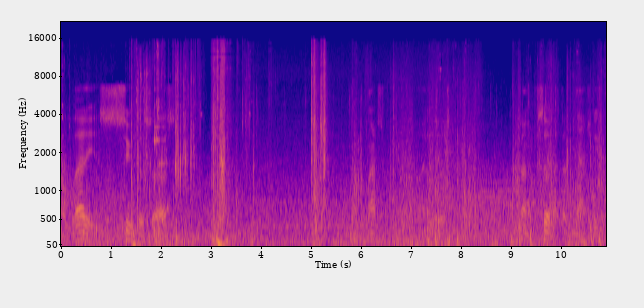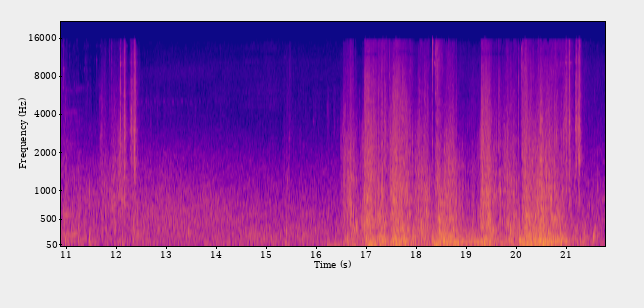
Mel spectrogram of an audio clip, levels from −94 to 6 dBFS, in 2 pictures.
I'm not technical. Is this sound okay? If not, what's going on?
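Yes, it sounds fine.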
